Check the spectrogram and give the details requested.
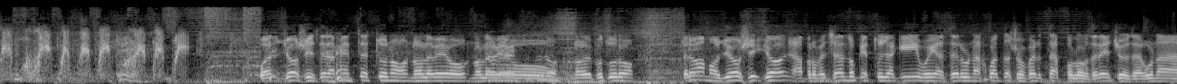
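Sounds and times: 
person imitating duck quacks: 0.0 - 2.1
speech: 2.6 - 11.7.

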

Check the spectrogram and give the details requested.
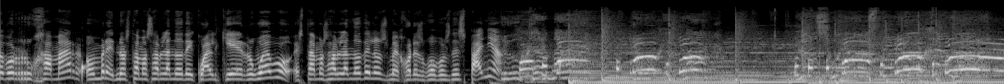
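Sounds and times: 
speech: 0.0 - 7.2, 7.9 - 10.0
musical backing with a deep bass line: 5.8 - 10.0
ground-raised laying hens clucking: 8.0 - 9.5.

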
